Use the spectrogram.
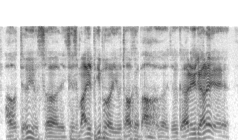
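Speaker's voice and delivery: caricatured Japanese accent, mock indignation; hammed-up Japanese accent. Shown as a demonstration. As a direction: play offended in a put-on Japanese accent. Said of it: "I can do a Japanese".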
